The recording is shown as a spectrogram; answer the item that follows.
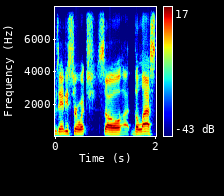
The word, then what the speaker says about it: Syrewicze: Flo thanks um so my name is Andy sirwich so the last name sounds a lot simpler than how it's spelled so um but snow I I appreciate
